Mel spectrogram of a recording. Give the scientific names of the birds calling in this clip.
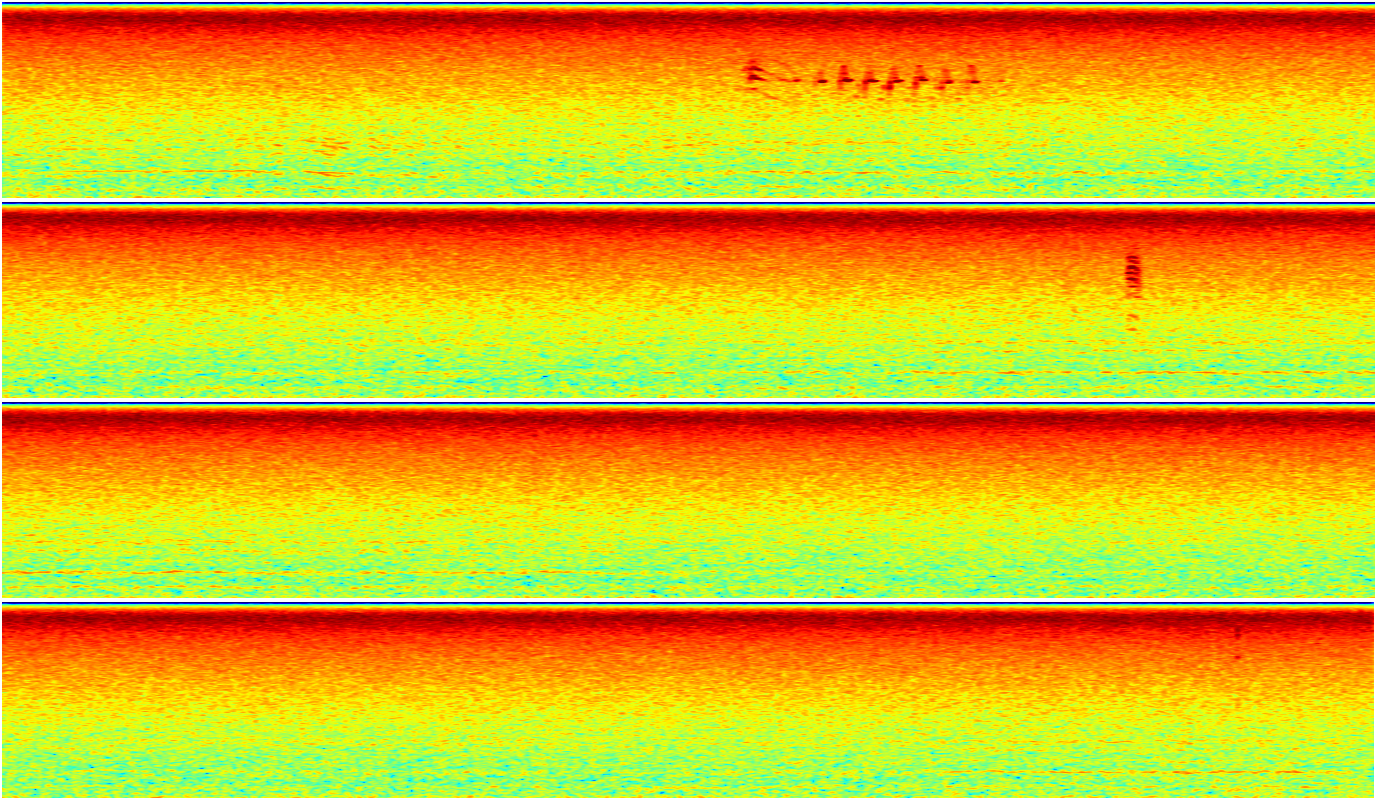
Chlorodrepanis virens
